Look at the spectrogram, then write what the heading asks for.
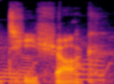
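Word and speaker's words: Taoiseach: It's the tea shock. It's an Irish term that means like chief, like chieftain of a tribe. Oh. And it's spelled like Tao Seach.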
